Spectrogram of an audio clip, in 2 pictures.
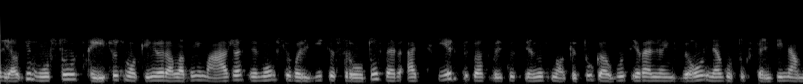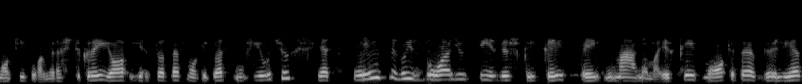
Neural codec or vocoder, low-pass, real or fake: codec, 16 kHz, 16 kbps, FunCodec, trained on LibriTTS, 50 frames a second; 3.6 kHz; fake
